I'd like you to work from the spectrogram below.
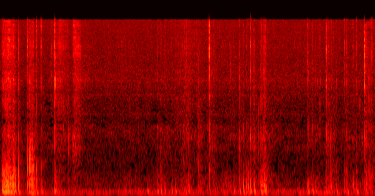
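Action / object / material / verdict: scrape / nylon bag with plastic zipper / nylon / none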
